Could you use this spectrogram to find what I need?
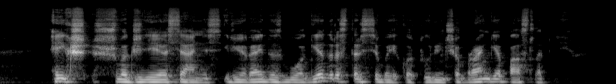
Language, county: Lithuanian, Utena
